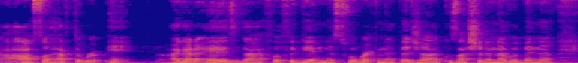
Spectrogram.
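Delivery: fast, passionate rush of words.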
